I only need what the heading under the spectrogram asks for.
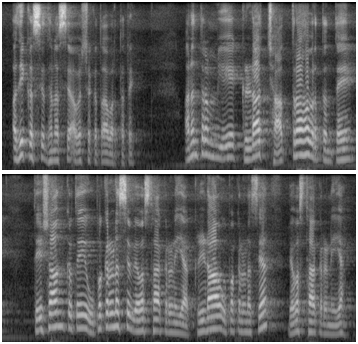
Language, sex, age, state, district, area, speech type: Sanskrit, male, 45-60, Karnataka, Uttara Kannada, rural, spontaneous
